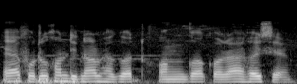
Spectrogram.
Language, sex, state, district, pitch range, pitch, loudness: Assamese, male, Assam, Sonitpur, 120-130 Hz, 125 Hz, -16 LUFS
